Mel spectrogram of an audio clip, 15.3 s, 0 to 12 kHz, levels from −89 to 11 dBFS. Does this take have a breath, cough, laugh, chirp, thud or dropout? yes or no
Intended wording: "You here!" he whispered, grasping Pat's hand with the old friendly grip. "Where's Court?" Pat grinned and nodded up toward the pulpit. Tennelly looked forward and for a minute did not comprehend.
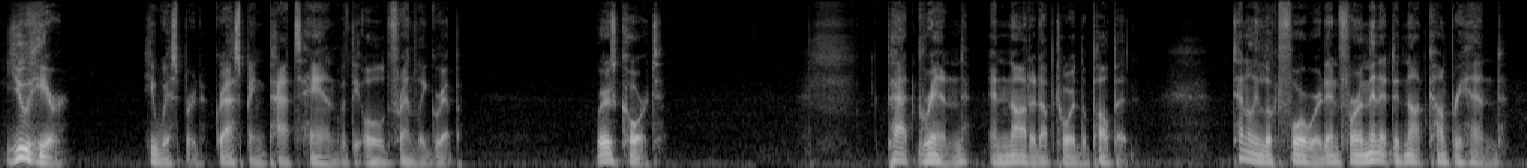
no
